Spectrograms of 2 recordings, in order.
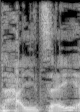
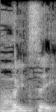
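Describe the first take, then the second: First: The word begins with a 'ha' sound. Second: The word begins with a 'ho' sound. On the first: Forcefully take them out. "So the pronunciation is hayitzei, and it's written with a yud" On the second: Ask them to go out. "and it's written with a vav"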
